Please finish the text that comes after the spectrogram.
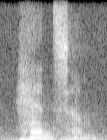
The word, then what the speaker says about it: handsome: And the another sounds, the voiced sounds now, they in some situations they have some silent sounds too. Plumber, climb, dat, bomb, B, and now D. Wednesday, handsome, handsome, sign, design, campaign, okay, in G sound.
